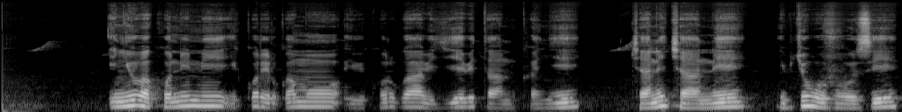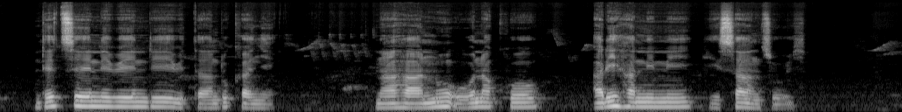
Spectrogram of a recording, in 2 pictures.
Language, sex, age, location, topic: Kinyarwanda, male, 25-35, Huye, health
